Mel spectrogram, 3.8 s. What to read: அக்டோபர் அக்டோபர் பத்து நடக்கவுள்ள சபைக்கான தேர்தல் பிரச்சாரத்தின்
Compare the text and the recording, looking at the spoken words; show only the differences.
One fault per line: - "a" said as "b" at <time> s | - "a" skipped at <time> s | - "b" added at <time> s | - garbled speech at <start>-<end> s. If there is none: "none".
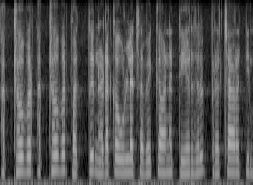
none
